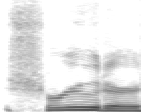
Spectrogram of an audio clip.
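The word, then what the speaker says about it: Dennis Schröder: And Tim Larson says it's pronounced Schroeder.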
